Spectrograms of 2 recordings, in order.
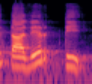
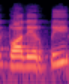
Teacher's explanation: یہاں پر ہے طا زیر قی اور یہ ہے تا زیر تی. زبان دونوں کی ایک ہی جگہ لگے گی دانتوں کی جڑ میں اوپر والے، لیکن یہاں پہ تی پتلا بولیں گے، یہاں پہ قی موٹا بولیں گے منہ بھر کے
